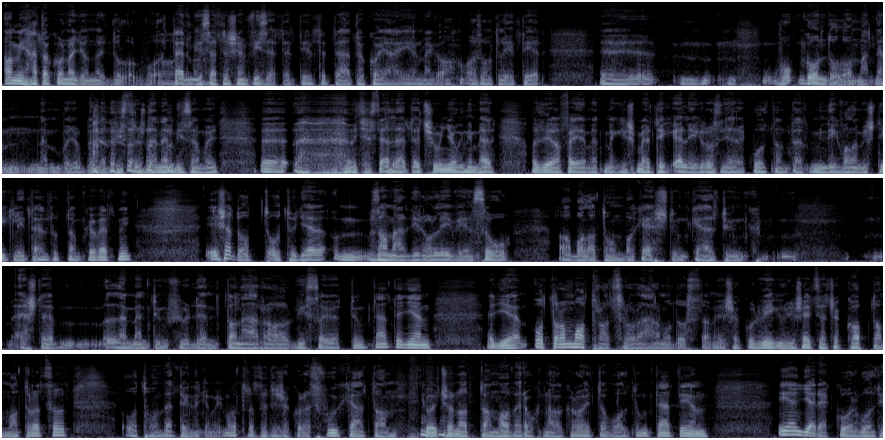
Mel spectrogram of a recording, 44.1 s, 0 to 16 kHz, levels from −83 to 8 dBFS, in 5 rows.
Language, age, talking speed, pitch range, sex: Hungarian, 60-79, 140 wpm, 90-110 Hz, male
